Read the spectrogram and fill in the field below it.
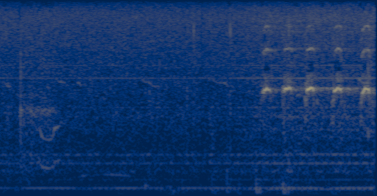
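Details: A francolin flies out of the bush giving a short run of five sharp, squeaky alarm notes, about four per second, after a quiet stretch with low engine hum; lioness listens toward it, evening safari drive, September.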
